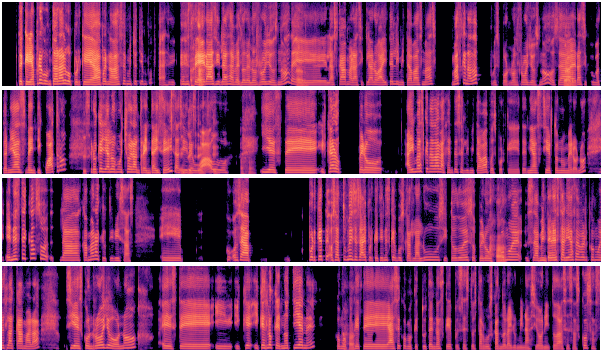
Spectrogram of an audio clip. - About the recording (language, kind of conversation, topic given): Spanish, podcast, ¿Qué pasatiempos te recargan las pilas?
- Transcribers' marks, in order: other background noise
